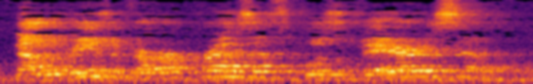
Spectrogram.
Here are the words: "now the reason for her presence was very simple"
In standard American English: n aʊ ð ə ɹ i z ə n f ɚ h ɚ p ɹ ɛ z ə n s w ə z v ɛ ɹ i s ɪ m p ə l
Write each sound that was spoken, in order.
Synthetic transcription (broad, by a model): n aʊ ð ə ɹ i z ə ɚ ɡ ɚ p ɹ ɛ z ə n s w ə z v ɛ ɹ i s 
